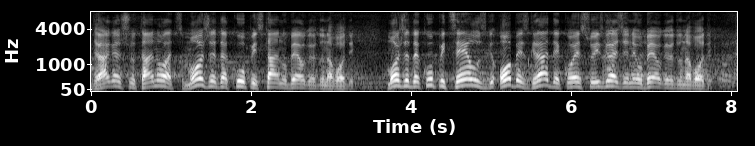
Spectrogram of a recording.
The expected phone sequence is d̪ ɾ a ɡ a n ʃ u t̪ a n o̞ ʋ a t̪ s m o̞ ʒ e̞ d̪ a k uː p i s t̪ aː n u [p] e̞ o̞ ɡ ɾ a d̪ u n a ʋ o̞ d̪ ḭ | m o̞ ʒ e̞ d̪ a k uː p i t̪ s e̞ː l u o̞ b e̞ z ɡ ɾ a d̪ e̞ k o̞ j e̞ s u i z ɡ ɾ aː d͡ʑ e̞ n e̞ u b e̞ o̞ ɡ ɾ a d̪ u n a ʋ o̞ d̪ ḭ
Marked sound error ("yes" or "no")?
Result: yes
